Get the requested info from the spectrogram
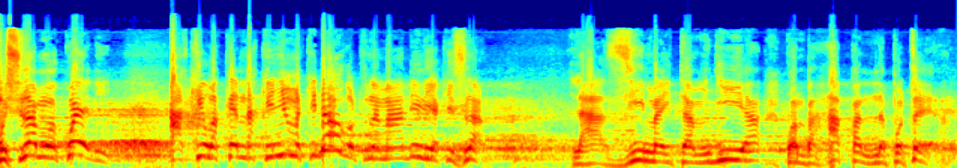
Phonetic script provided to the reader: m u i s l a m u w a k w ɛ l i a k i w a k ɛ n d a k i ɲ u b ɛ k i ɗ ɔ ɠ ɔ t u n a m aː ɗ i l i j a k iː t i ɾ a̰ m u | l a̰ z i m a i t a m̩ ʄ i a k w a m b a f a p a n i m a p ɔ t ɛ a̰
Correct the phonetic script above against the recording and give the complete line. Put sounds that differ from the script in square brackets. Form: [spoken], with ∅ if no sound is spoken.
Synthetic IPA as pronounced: m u i s l a m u w a k w ɛ l i a k i w a k ɛ n d a k i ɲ u [m] ɛ k i ɗ ɔ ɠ ɔ t u n a m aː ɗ i l i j a k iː [s] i [l] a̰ m u | l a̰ z i m a i t a m̩ ʄ i a k w a m b a [h] a p a n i [n] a p ɔ t ɛ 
